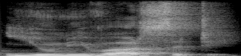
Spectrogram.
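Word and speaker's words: university: হবে যেখানে ভাওয়েল কনসোনেন্টের মত সাউন্ড করছে যেমন ইউনিভার্সিটি ইউনিভার্সিটি সেখানে ভাওয়েল কিন্তু ইউ দিয়ে শুরু হচ্ছে।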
